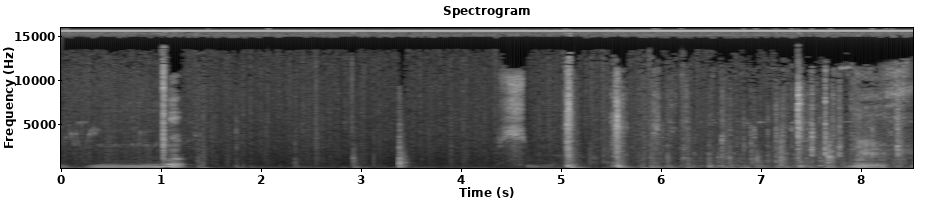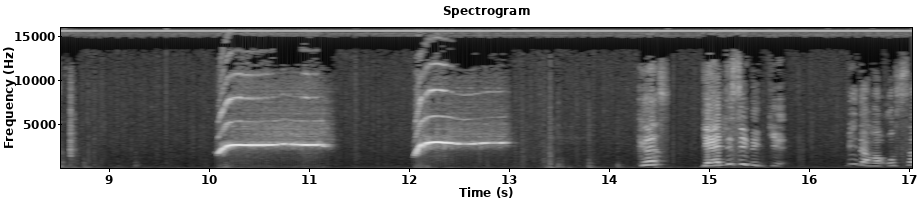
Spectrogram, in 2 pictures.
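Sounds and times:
clattering and knocks: 5.0 - 9.4
loud finger whistles: 10.0 - 11.3, 12.0 - 13.1.

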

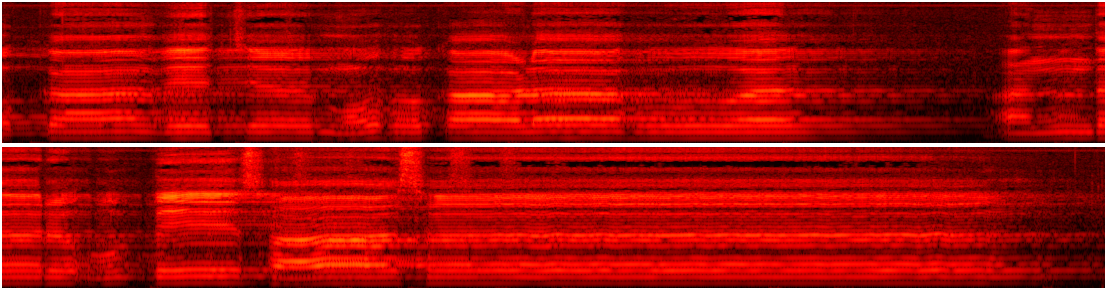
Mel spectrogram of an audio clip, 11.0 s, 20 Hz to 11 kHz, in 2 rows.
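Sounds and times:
man chanting melodically: 0.0 - 4.4, 5.0 - 11.0.

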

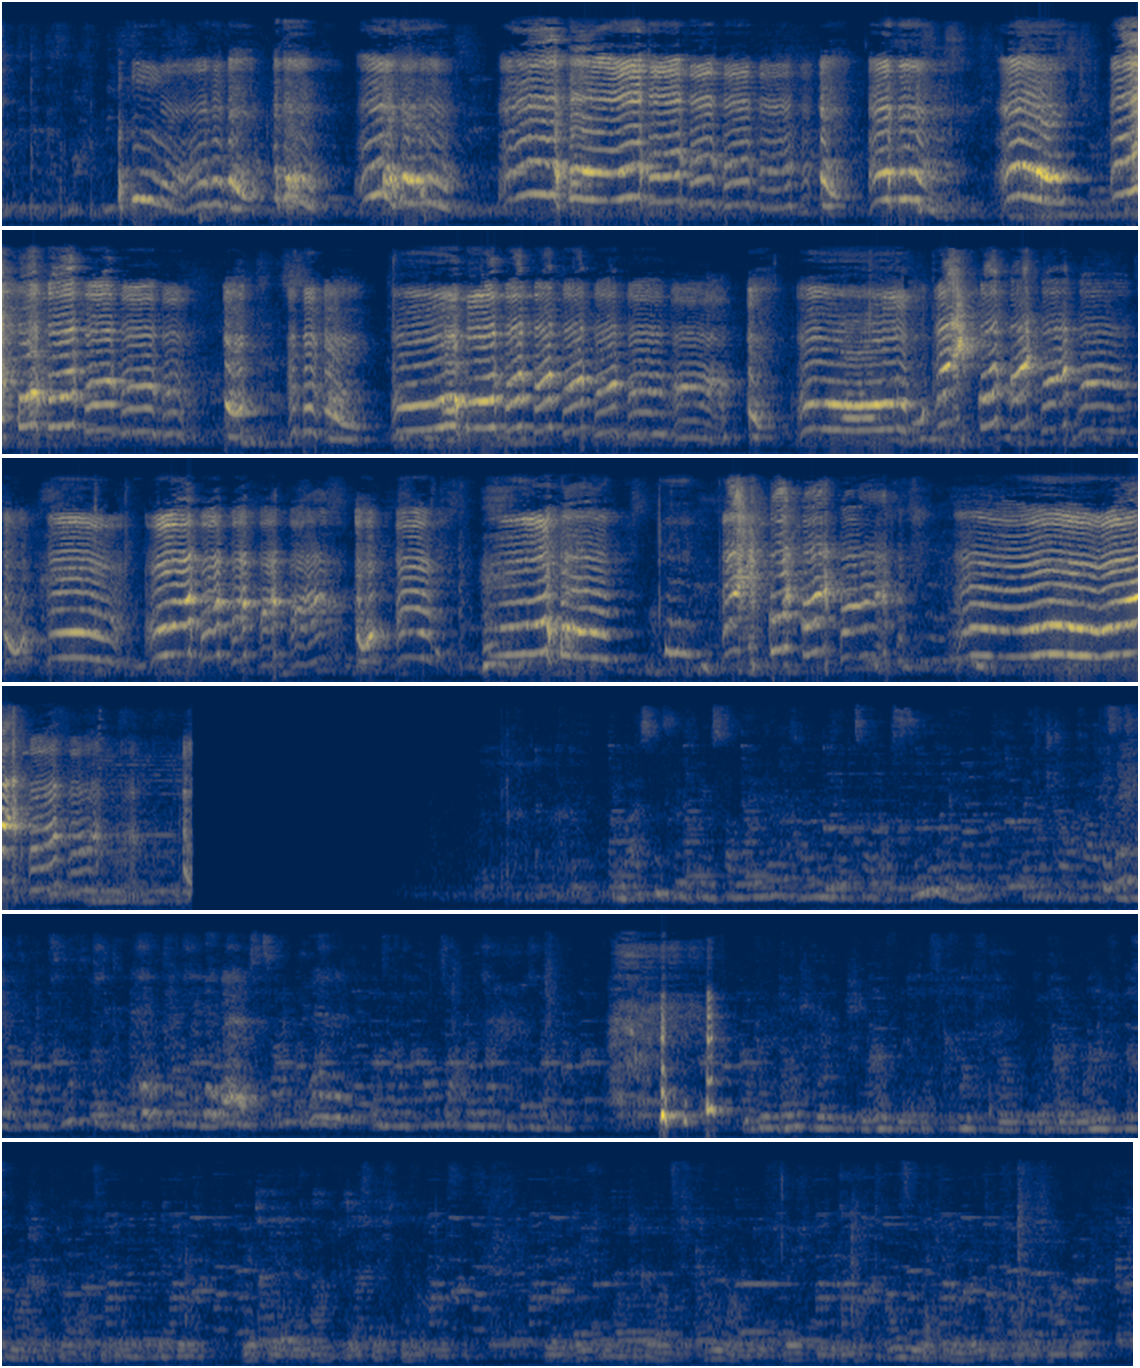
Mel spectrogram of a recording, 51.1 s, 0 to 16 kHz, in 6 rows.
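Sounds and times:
baby laughing: 0.8 - 27.0, 35.0 - 36.7.

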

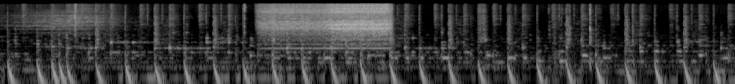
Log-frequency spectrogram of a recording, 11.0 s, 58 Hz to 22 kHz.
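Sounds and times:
electronic music with kick drum: 0.0 - 11.0
electric screwdriver driving screw: 3.8 - 5.9.

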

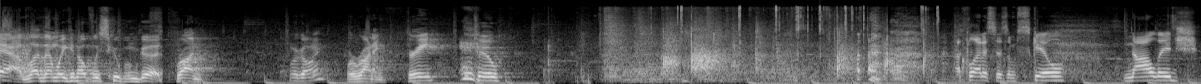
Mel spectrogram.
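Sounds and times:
bare feet running on concrete: 6.4 - 9.7.

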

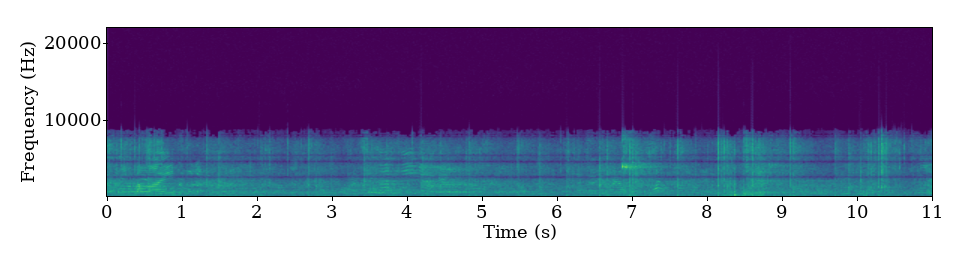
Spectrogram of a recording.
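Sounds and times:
people talking: 0.0 - 11.0
basketball bouncing on wooden floor: 5.5 - 10.4.

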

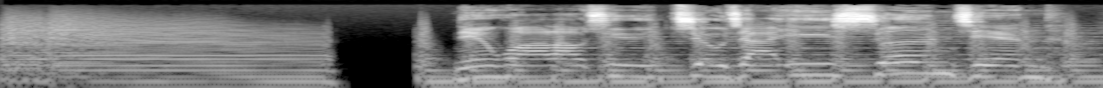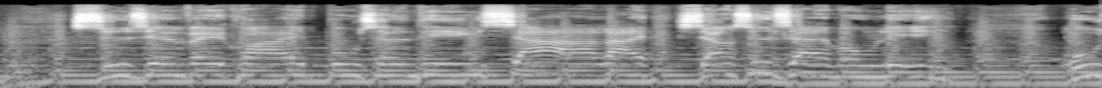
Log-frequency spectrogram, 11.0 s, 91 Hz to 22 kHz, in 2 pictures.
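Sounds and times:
distorted electric guitar chord: 0.0 - 1.7.

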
